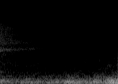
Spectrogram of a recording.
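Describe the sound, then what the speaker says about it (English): Thunder during a storm in Cambodia: a low, distant rumble that builds toward the end, steady and alone with a faint hiss of wind and rain. "Thunder happening."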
